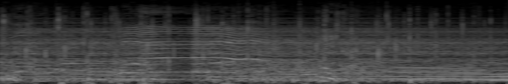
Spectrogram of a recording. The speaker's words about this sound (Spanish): Pero yo que lo que quiero es mis aplausos. ¿Cuándo viene?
